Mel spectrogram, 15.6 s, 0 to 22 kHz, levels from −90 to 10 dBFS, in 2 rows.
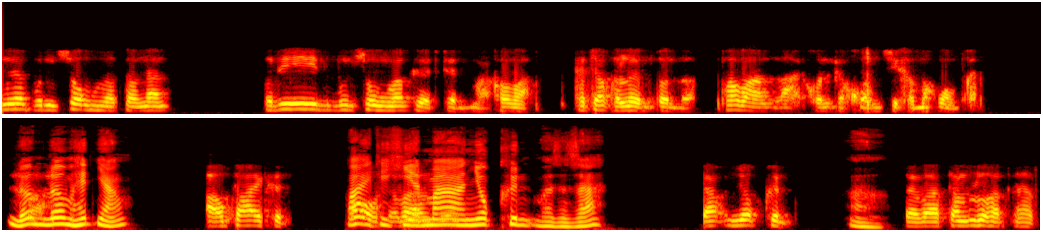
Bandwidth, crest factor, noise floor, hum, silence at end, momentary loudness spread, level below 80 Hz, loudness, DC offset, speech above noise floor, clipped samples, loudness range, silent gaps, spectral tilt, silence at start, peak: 14.5 kHz; 16 dB; -86 dBFS; none; 0.05 s; 11 LU; -64 dBFS; -20 LUFS; under 0.1%; 67 dB; under 0.1%; 3 LU; none; -6.5 dB/octave; 0 s; -4 dBFS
